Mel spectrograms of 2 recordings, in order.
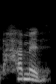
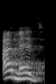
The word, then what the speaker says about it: Ahmed: je m'appelle Ahmed » avec le H puisque le H est prononcé. Et l'institutrice, ou enfin l'enseignante qui lui dit « mais en France, on ne prononce pas le H, répète ton nom, c'est Ahmed ».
